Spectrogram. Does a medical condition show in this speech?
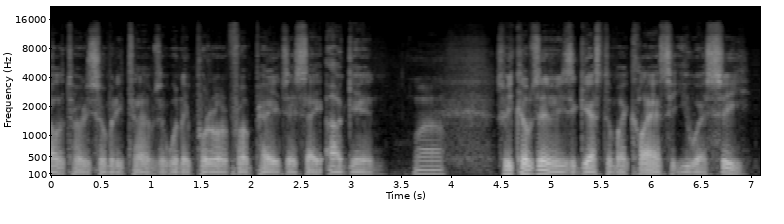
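No.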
